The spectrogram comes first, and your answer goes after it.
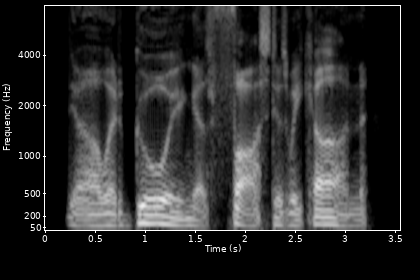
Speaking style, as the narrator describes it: the dark-haired one grumbled

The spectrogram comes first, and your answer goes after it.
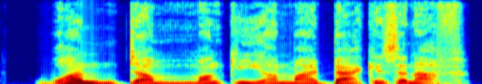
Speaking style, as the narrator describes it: he muttered

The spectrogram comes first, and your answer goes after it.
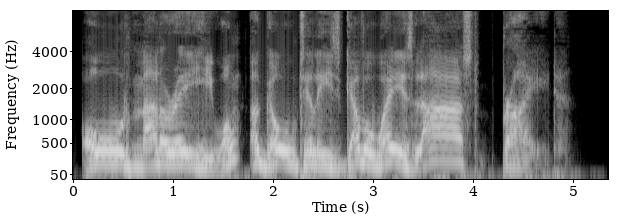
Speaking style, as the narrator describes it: Mallory quoted in his broadest Sussex drawl

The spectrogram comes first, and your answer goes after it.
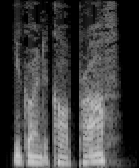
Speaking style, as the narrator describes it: I asked softly

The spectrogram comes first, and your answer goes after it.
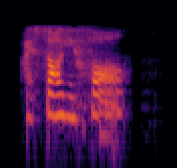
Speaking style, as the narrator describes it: Alec said quietly

